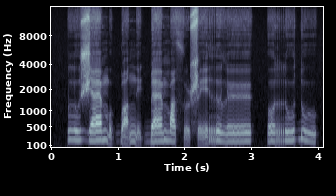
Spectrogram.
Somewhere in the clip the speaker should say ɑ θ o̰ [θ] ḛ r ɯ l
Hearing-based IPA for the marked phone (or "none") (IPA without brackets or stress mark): ʂ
